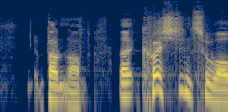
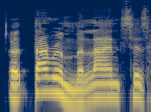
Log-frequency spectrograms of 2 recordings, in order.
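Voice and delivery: ordinary talk, nothing marked

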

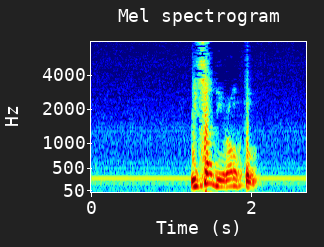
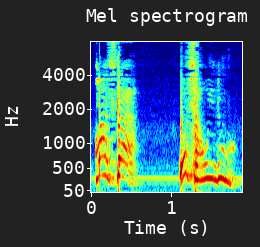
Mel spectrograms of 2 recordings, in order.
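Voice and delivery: high, pleading cry of a scared servant; frightened servant's cry; 10 semitones higher than usual. Acted. Servant pleads with the man of God, high and frightened. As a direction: cry out to your master in panic.

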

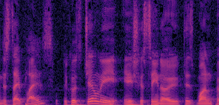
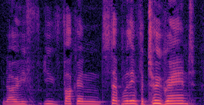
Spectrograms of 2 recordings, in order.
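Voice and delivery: furious yelling; 10 semitones higher than usual. Retold or imitated. Wife confronting her husband's mistress in the casino, furious high yell. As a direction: scream it at the woman who slept with your husband. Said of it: "this lady's yelling at her going".

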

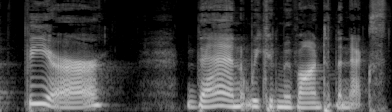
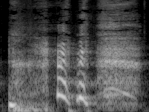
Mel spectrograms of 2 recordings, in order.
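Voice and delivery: light laugh. Real, not acted. Laughs at her own story.

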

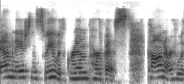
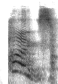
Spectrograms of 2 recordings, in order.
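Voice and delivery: high squealing laugh; 13 semitones higher than usual. Real, not acted. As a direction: burst out laughing at the pun. Laughing at own pun.

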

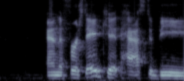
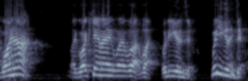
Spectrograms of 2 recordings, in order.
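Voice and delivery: high taunting challenge, climbing higher with each repeat; escalating defiance; 6 semitones higher, faster than usual. Retold or imitated. Driver daring a cop to act, escalating mock defiance. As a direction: build from indignant to squeaky, incredulous daring.

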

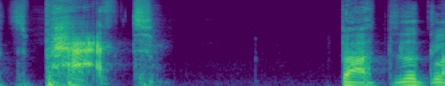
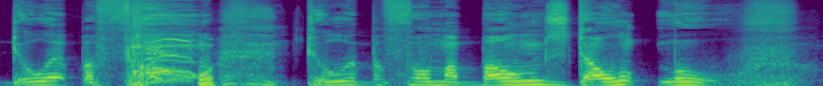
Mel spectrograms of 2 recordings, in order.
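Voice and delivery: slow, whispery mock old mama through laughter; a laughing, hushed, morbid mama; mama whisper; 3 semitones higher, 5 dB louder than usual. Mama pushing her son, slow laughing whisper. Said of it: "Mama made it morbid".

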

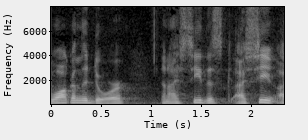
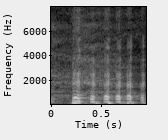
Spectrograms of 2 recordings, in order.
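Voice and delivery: laugh; 11 semitones higher, 5 dB louder than usual. Real, not acted. Laughing at his own story.

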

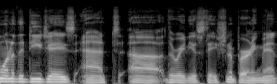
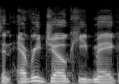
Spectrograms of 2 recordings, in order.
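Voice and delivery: usual speaking voice

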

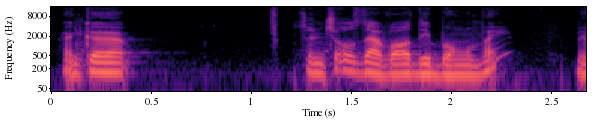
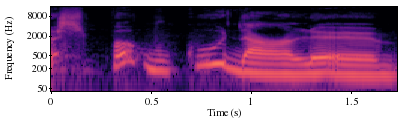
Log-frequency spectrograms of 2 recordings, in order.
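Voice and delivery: ordinary talk

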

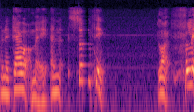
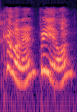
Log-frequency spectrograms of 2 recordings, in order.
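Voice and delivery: high, loud, jokey bravado; mock defiant challenge; 8 semitones higher, 6 dB louder than usual. Comic back on stage daring the crowd, mock bravado. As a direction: goad an imaginary heckler in a put-on voice.

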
